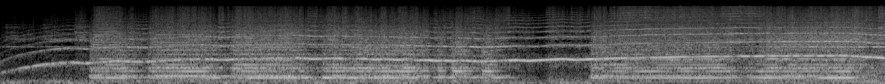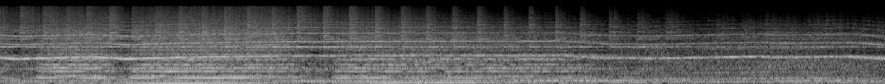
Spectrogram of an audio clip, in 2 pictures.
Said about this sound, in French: tout d'un coup, bien avant l'heure du sommeil, les sirènes de la police se déclenchent en hurlant à la mort.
